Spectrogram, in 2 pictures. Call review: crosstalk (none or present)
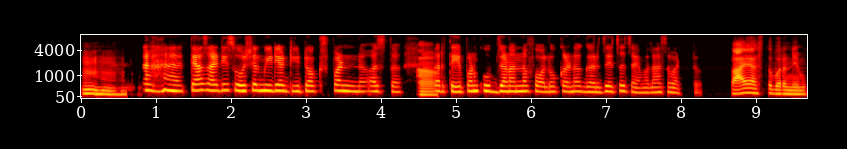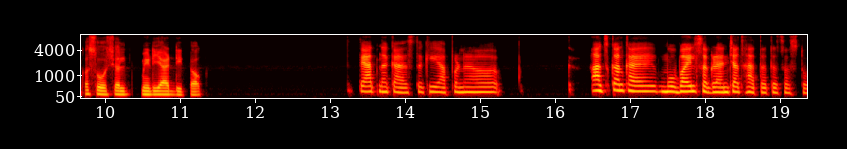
none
